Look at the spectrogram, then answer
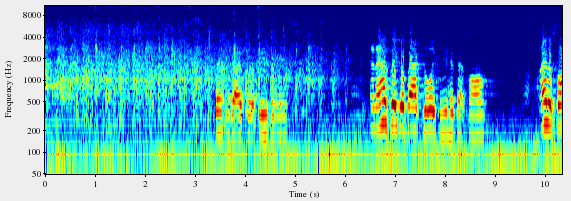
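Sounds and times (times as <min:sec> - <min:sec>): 
applause: 0:00.0 - 0:06.2
speech: 0:03.4 - 0:05.0, 0:06.5 - 0:08.9, 0:09.9 - 0:10.3.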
